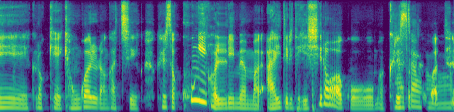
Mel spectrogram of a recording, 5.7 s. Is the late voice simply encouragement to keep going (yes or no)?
no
